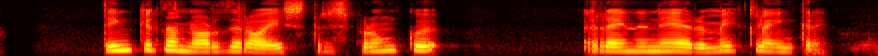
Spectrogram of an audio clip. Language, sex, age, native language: Icelandic, female, 40-49, Icelandic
